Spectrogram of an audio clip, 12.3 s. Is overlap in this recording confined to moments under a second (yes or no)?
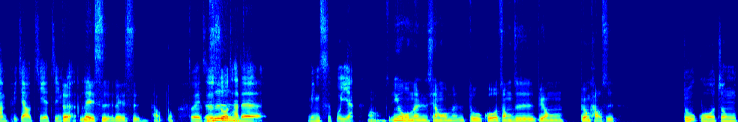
yes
